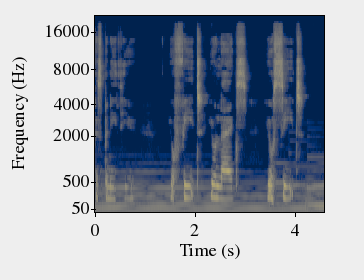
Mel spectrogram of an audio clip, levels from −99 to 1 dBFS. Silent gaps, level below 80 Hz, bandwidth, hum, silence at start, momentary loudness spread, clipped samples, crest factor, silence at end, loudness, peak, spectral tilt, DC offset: none; -56 dBFS; 19 kHz; none; 0 s; 20 LU; under 0.1%; 22 dB; 0 s; -34 LUFS; -16 dBFS; -2 dB/octave; under 0.1%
